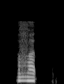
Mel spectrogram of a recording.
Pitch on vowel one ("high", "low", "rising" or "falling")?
low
